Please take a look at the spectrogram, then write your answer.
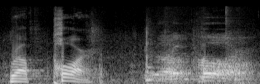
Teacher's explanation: Yeah, say it again, but don't say the T. It's a French word and the T is silent.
